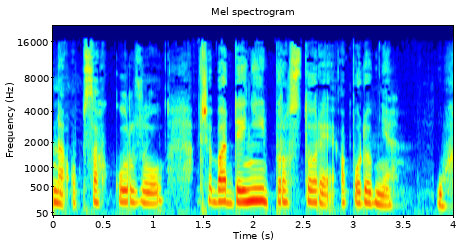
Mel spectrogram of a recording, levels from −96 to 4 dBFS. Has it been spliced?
yes; 2 cuts; at 1.4 s, 2.1 s

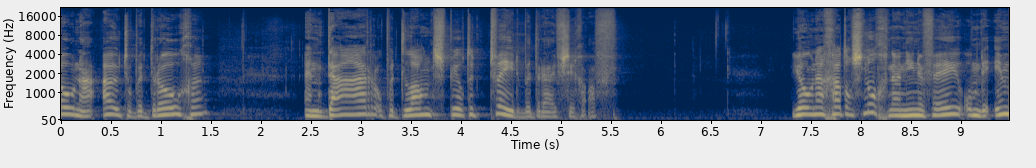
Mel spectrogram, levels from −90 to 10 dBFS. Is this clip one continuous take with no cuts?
yes; 0 cuts

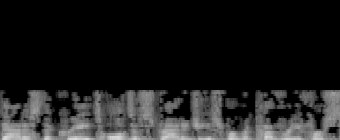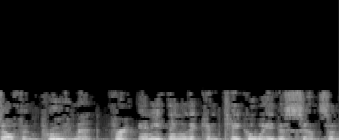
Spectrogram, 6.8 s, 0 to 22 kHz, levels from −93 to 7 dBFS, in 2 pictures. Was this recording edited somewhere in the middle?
yes; 2 cuts; at 1.3 s, 4.5 s

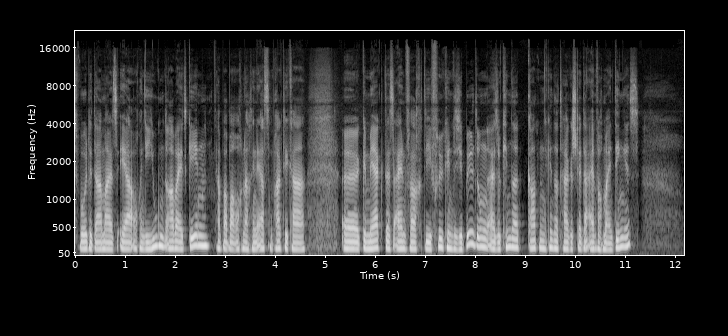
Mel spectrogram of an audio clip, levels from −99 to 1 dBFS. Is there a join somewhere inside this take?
no; 0 cuts

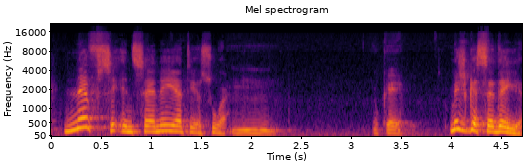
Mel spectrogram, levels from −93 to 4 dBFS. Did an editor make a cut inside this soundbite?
yes; 1 cut; at 1.7 s

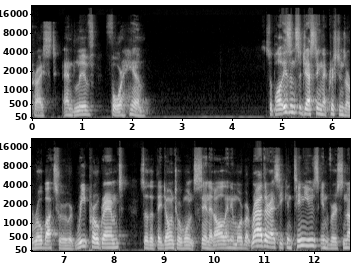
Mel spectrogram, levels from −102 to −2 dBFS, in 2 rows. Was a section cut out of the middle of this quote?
no; 0 cuts

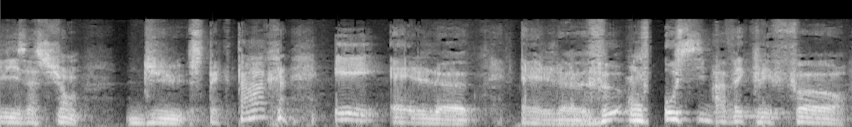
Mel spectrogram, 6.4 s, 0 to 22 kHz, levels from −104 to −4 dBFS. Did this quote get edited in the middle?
yes; 4 cuts; at 1.4 s, 3.8 s, 4.8 s, 5.3 s

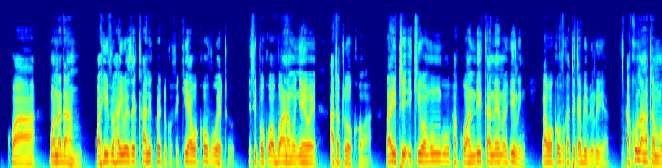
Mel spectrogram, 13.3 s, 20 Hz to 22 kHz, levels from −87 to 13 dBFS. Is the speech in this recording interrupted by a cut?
no; 0 cuts

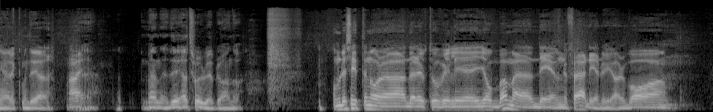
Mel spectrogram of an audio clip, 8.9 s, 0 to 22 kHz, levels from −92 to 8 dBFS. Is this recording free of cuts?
no; 1 cut; at 4.1 s

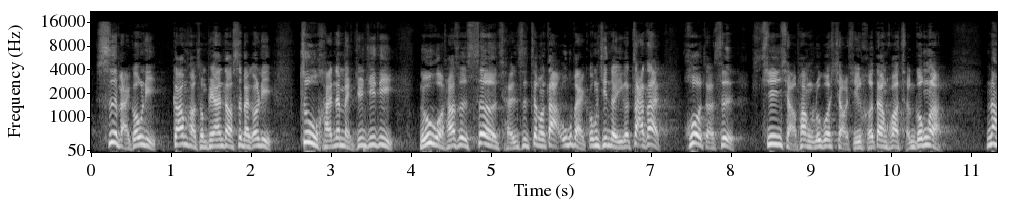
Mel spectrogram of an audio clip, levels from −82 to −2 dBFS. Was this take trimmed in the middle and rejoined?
no; 0 cuts

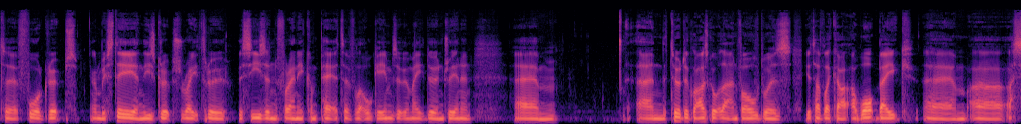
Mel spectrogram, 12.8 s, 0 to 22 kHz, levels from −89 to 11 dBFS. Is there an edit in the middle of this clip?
yes; 3 cuts; at 1.0 s, 2.9 s, 10.0 s

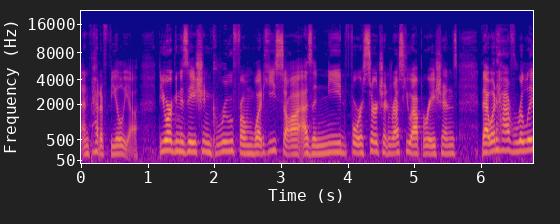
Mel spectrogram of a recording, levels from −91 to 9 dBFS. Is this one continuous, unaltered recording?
yes; 0 cuts

